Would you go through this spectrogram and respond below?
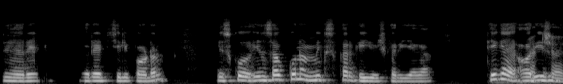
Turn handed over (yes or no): no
